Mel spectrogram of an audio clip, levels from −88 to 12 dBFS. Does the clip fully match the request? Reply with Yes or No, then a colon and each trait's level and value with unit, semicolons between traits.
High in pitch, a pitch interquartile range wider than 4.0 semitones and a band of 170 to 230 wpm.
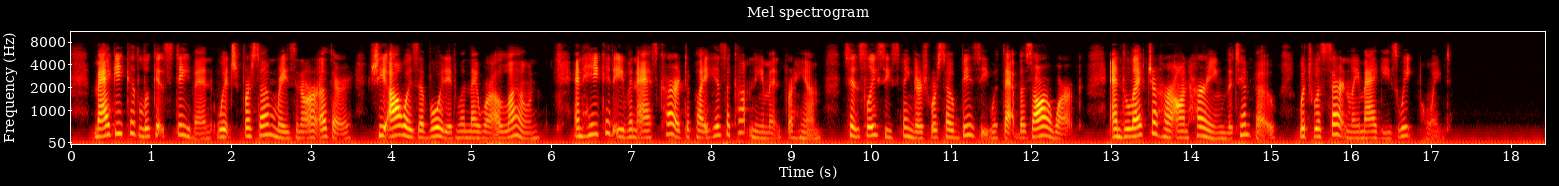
Yes: high, 220 Hz; wide, 5.6 semitones; average, 175 wpm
